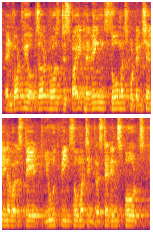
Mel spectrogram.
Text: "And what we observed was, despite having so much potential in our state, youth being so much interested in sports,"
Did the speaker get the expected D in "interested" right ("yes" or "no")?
yes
